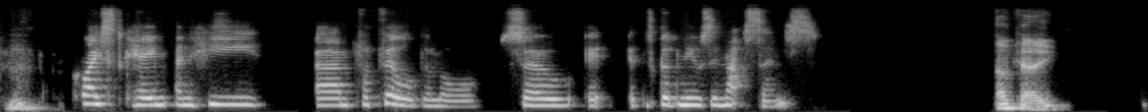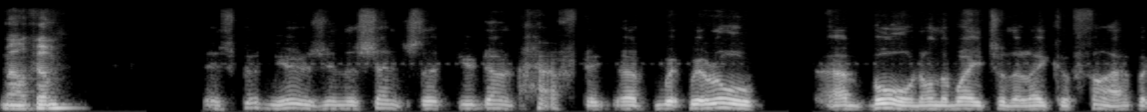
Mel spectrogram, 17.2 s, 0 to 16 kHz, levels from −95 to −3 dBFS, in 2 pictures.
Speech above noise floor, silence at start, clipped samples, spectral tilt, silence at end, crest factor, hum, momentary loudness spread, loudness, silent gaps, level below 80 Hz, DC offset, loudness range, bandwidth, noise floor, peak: over 65 dB; 0.05 s; under 0.1%; -5.5 dB/octave; 0 s; 20 dB; none; 13 LU; -25 LUFS; 2.22-2.34 s, 6.36-7.42 s, 8.29-8.54 s, 9.69-10.10 s, 14.51-14.69 s; -60 dBFS; under 0.1%; 6 LU; 12.5 kHz; under -90 dBFS; -6 dBFS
